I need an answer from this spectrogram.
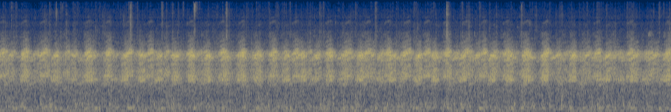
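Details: Frogs chorusing in the countryside on a drizzly night, a dense overlapping mass of rapid, pulsing croaks that throb steadily without pause, with faint clicks and the hiss of light rain underneath.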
